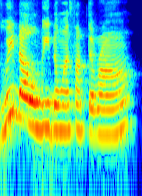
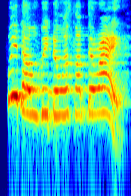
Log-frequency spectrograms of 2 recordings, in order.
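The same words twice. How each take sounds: First: Said in the usual way. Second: Pitched well higher, leaning into we; lifted emphatic contrast. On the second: Shown as a demonstration. Preacher to audience, lifts higher for right. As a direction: raise the pitch to contrast with the wrong.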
